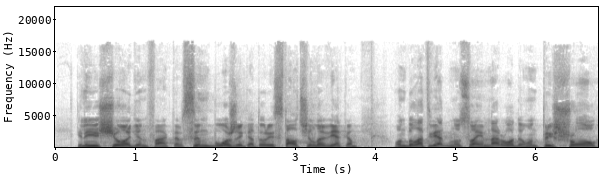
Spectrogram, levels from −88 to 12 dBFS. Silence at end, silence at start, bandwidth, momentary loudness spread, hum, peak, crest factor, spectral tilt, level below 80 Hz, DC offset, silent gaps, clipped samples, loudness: 0 s; 0.3 s; 17 kHz; 8 LU; none; -2 dBFS; 18 dB; -4 dB/octave; -52 dBFS; under 0.1%; none; under 0.1%; -19 LUFS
